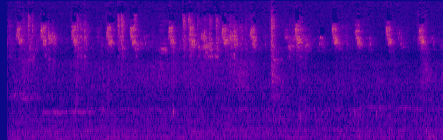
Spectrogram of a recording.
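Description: Small birds chirping: a long run of short, high chirps, several a second, over a faint low rumble.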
